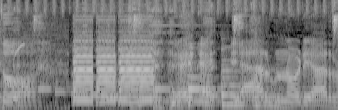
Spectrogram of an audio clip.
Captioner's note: honking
